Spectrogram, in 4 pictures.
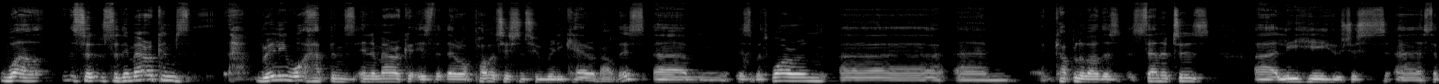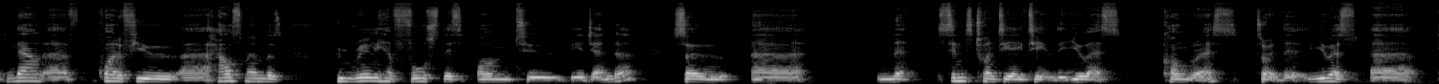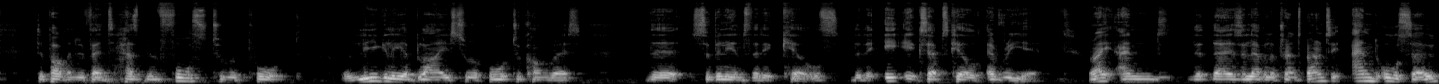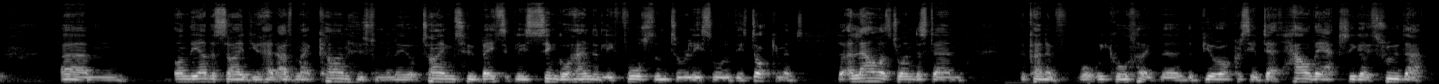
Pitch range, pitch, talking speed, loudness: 115-145 Hz, 125 Hz, 155 wpm, -25 LUFS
